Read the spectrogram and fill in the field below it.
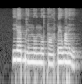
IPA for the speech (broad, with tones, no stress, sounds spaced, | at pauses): j ɛ˧ b i˨ n u˨ n u˨ t ɔ̃˨ k͡p e˧ w ã˧ ɾ i˨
